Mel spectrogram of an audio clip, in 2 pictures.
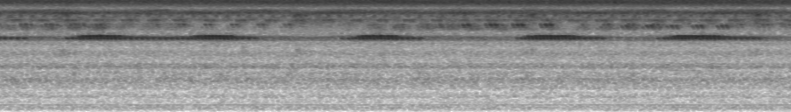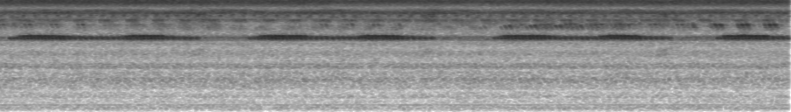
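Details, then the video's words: Crickets calling at night, high ringing trills repeated in evenly spaced bursts roughly every second and a half, over a constant bed of insect noise and a faint low drone. "ALUNAN CENGKERIK MALAM"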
